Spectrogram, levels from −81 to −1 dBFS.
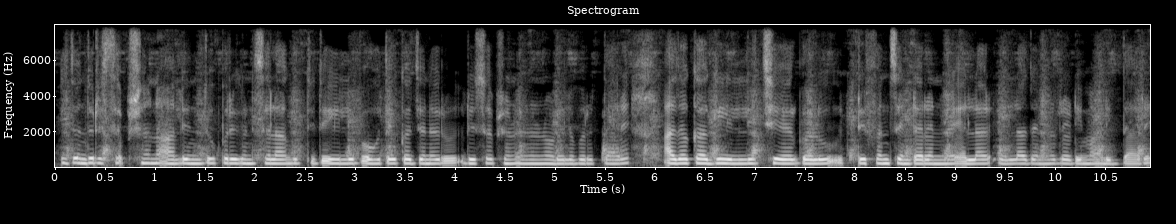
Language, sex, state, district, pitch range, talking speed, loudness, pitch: Kannada, female, Karnataka, Dharwad, 220-235 Hz, 115 wpm, -15 LUFS, 225 Hz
